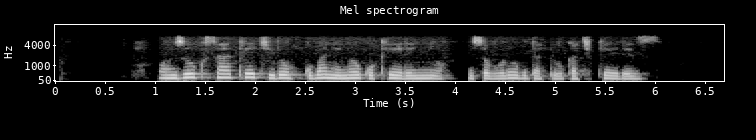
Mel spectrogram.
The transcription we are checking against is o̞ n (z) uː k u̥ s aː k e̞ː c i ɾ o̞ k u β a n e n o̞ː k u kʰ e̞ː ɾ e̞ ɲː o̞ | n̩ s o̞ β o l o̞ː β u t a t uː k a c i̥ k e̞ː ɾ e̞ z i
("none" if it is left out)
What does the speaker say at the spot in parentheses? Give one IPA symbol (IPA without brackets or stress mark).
z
